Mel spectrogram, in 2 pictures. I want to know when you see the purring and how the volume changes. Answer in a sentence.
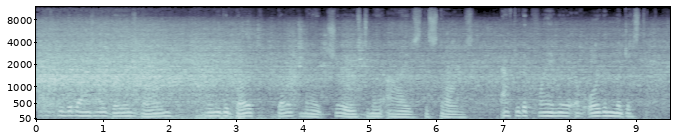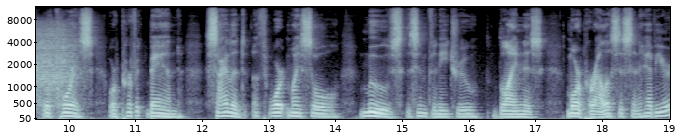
The purring can't be heard in this clip.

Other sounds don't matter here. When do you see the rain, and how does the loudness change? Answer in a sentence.
The rain can be heard from 0.0 to 10.2 s, getting quieter.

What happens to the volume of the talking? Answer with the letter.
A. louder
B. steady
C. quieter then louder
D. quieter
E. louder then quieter
B.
